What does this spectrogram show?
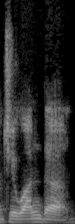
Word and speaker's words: Juanda: Yeah, there's various versions, but, uh, we'll go by Juanda.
